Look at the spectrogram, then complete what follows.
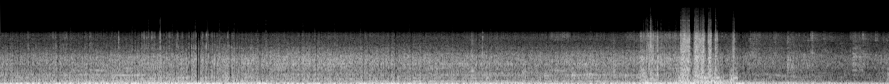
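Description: Dashcam audio from inside a moving car: steady engine and road noise. About seven seconds in comes a short, loud crunching clatter, the sound of a collision on the road ahead.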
